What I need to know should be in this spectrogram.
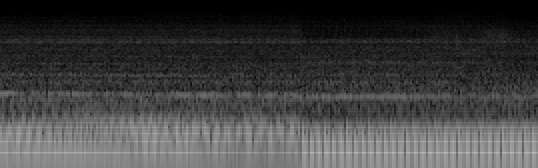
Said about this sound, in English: the exhaust doesn't sound too bad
